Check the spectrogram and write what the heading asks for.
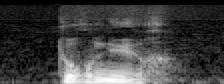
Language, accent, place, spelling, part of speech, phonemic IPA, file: French, France, Lyon, tournure, noun, /tuʁ.nyʁ/, LL-Q150 (fra)-tournure.wav
- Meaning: 1. appearance, shape, figure; bearing 2. turn, change in circumstance or temperament 3. phrasing, turn of phrase 4. tournure, bustle (frame worn underneath a woman's skirt) 5. peel (of a fruit)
